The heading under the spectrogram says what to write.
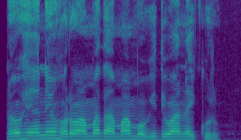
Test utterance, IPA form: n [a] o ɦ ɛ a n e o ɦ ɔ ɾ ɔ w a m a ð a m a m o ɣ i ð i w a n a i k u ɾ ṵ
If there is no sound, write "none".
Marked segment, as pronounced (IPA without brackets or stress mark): a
